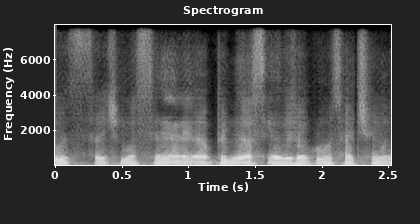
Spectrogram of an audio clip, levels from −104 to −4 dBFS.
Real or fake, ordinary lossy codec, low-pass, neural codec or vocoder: fake; none; none; codec, 16 kHz, 1 kbps, FreqCodec, smaller model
